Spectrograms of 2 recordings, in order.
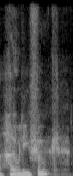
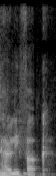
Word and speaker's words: Holy Fuck: Please, can we have more Holy Fook? You're not pronouncing it right, Steve. I know. I was just a bit edgy there. It's Holy Fuck, the little Chinese fella.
